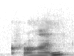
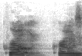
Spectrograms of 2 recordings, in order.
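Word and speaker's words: Kron: I always say his name wrong. Crone. Ice cream. Crone. That's how I remember it.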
